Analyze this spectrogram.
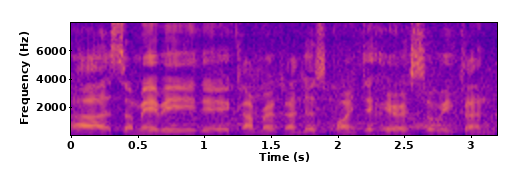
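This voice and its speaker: Over noticeable background noise, a man with a Guyanese accent speaks at a medium pitch with fairly even intonation. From Guyana. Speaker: telecom company executive. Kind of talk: interview. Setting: exhibition booth at a conference.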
